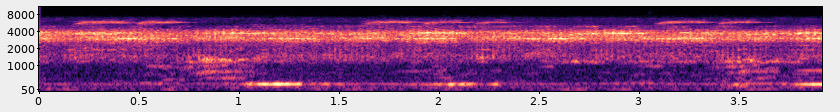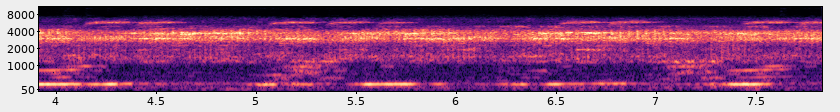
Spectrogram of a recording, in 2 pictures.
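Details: Insects heard at midnight: a constant high, hissing trill forms a steady wall of sound, broken by short high chirps in pairs and low, pulsed croaks every few seconds.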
